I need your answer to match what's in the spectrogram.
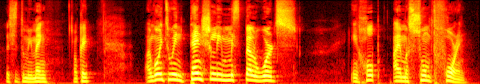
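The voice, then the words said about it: Put-on Cuban accent. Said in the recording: “Do it in your Cuban accent ... You could do that really good ... Sound like your dad or something, or your grandfather”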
